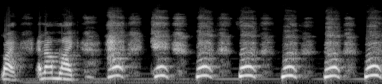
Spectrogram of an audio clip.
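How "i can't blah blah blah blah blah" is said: put-on panicked hyperventilating, breathless. Retelling trying to speak on the phone: imitating own hyperventilating. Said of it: "I'm hyperventilating".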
